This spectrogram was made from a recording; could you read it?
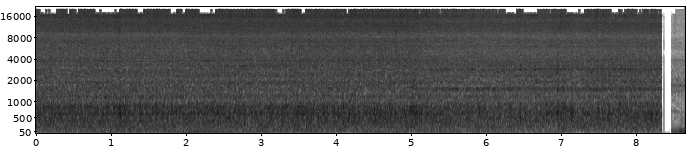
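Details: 2007 Honda Odyssey at idle: light, uneven ticking rattle over hiss; replacing the timing belt tensioner did not stop it, engine ran silent with serpentine belt removed, and spinning belt-driven components traced the noise to the alternator bearing.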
